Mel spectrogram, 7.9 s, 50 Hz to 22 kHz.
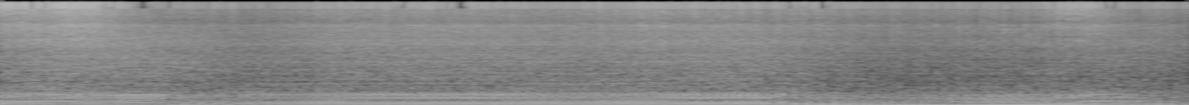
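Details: AJ30 Jaguar / Ford Duratec V6 in a Gilburn Invader on ME360 ECU, a bit cold, starts and revs with a slightly uneven, lumpy note; VVT set to actuate from 4,000 rpm, working on only one bank.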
